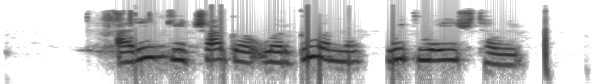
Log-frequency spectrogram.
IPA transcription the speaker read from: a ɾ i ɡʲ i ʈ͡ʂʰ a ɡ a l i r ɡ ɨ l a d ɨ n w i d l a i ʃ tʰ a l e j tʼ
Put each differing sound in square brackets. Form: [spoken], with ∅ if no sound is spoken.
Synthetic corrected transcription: a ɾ i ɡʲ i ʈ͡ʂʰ a ɡ a l [a] r ɡ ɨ l a [n] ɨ [∅] w i d l a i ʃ tʰ a l e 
